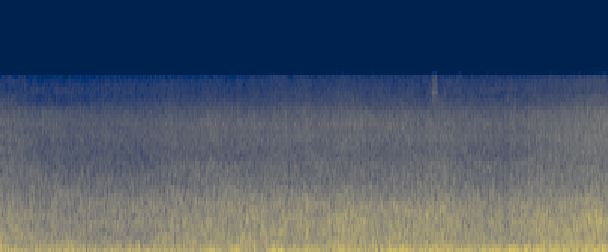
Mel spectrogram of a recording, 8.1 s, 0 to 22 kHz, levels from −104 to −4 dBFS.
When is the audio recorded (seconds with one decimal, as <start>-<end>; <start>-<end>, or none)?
1.2-2.6; 4.6-8.1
